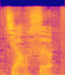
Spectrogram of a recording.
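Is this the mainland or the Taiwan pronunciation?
Taiwan. It uses the Taiwan reading of the first syllable. "在台湾呢会被读为角色"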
